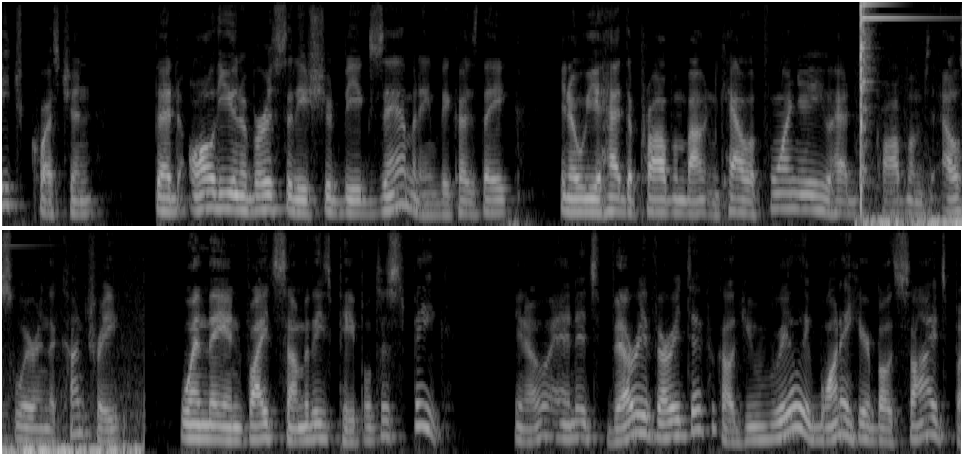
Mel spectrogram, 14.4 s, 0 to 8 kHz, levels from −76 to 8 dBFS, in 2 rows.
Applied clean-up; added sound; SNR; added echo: none; Cutlery, silverware; -4 dB; none.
